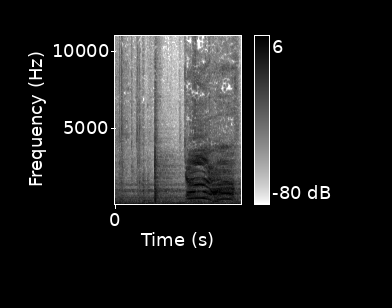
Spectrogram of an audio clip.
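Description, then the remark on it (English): A man strains with effort trying to open a heavy vault-style blast door, letting out one long, loud, tense groan for about a second, its pitch wavering, after a short stretch of faint shuffling and a brief knock. “He struggles to open a vault-style door.”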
